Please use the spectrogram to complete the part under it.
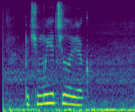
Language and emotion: Russian, neutral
